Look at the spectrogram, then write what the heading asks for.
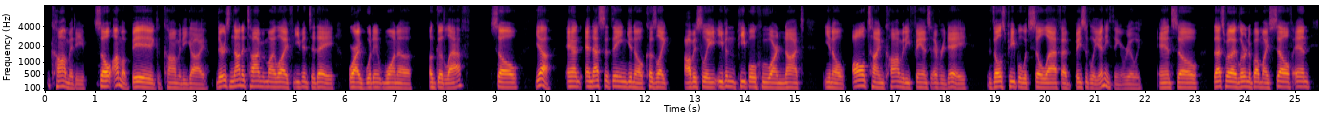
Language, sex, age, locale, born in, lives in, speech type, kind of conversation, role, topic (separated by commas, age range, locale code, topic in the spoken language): English, male, 20-24, en-US, United States, United States, conversation, unstructured, none, When have you stepped outside your comfort zone, and what did it teach you about yourself?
